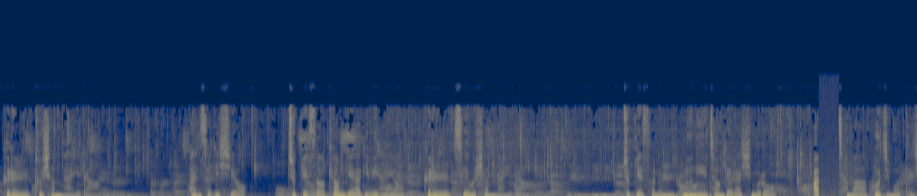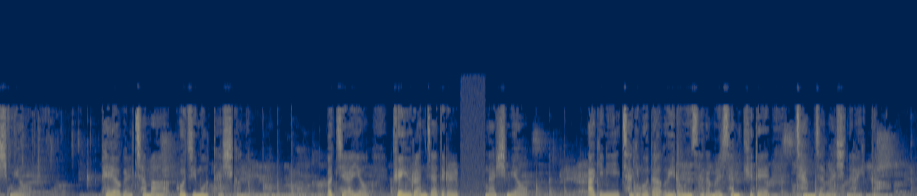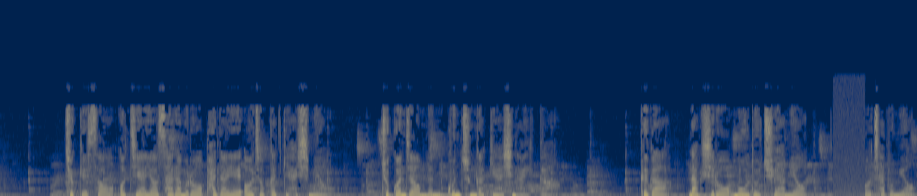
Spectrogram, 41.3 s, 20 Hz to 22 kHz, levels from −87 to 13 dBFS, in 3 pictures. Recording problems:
garbled, watery; slightly; nothing above 9 kHz
household noises; noticeable; throughout; 20 dB below the speech
voice in the background; noticeable; throughout; 15 dB below the speech
audio cutting out; at 12 s, at 21 s and at 40 s

